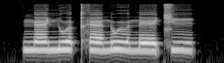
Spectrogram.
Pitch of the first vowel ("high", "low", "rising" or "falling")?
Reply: low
